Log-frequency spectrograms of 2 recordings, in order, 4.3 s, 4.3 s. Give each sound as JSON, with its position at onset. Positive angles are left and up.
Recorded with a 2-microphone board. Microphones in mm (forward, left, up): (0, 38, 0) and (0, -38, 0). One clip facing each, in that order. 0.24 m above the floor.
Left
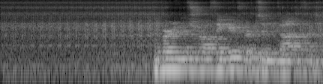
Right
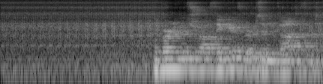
{"t": 2.0, "sound": "a man speaking", "side_deg": 10, "distance_m": 1.4}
